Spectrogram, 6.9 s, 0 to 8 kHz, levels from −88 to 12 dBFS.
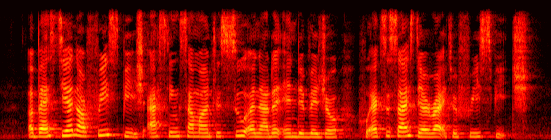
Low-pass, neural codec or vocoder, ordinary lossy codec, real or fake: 7.2 kHz; codec, 16 kHz, 16 kbps, FreqCodec, larger model; none; fake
